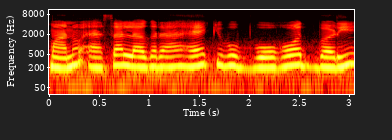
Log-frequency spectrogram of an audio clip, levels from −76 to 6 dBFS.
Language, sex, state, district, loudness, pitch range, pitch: Hindi, female, Uttar Pradesh, Budaun, -12 LUFS, 205-240 Hz, 215 Hz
